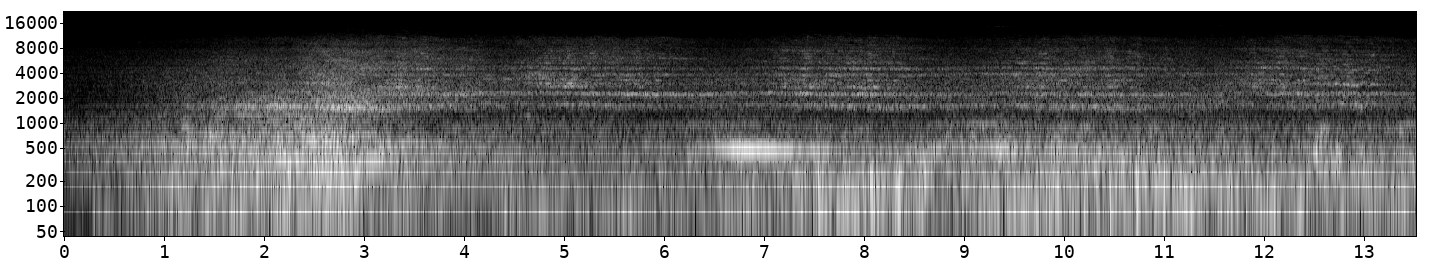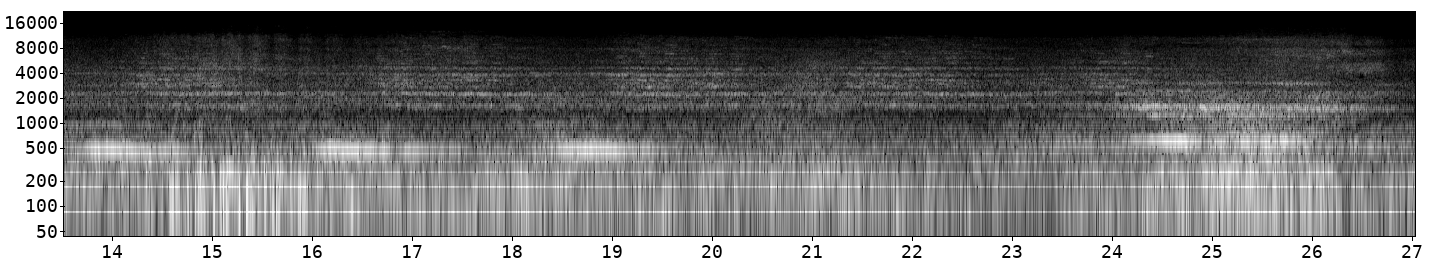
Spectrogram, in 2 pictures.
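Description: An Italian passenger train passing at speed with wheels rumbling on the rails. An E.402 electric locomotive at the head and a second E.402 pushing at the rear each bring a steady high electric whine and a peak in loudness, about two seconds in and again near the end. Between them the long rake of coaches rolls by, with a few short squealing tones.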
